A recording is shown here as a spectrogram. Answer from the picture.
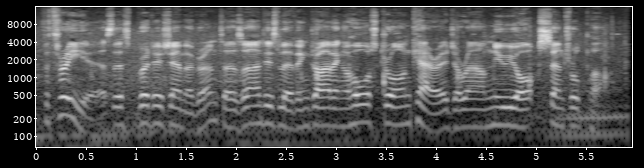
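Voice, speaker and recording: Over noticeable background noise, a man talks at a fairly quick pace in a fairly high pitch with ordinary pitch variation and hardly any pauses. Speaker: TV documentary presenter. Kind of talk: TV documentary interview questions.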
